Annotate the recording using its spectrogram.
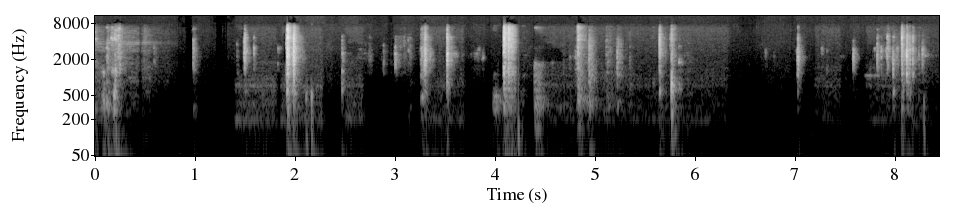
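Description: Wooden colored pencils clicking and knocking as they are picked up and set down on the desk. The light clicks and taps come irregularly, about one or two a second, some louder than others.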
